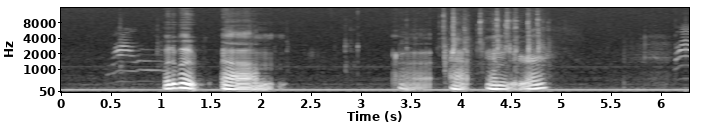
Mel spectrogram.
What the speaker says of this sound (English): I'm gonna have to go find that cat and get rid of it because it's annoying the hell out of me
